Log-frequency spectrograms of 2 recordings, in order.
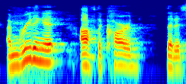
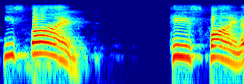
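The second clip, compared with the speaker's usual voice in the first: mock reassurance; 7 semitones higher, 7 dB louder, much slower than usual. Priest character defends the fall.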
